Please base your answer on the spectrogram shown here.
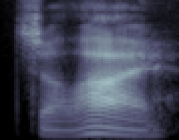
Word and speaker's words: July: breath I lie July see how weak the first syllable is there it's not July it's July August August the second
